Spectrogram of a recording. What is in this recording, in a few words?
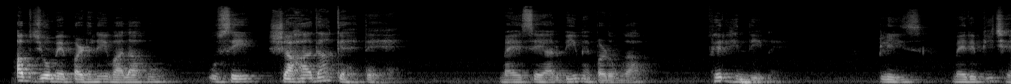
Shahadah Hindi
